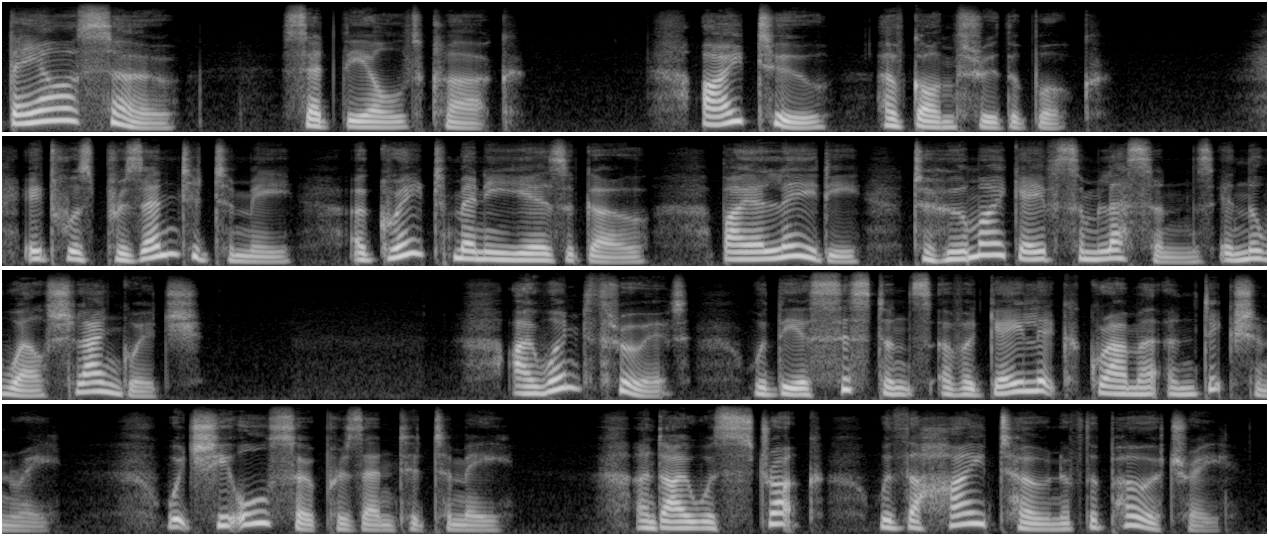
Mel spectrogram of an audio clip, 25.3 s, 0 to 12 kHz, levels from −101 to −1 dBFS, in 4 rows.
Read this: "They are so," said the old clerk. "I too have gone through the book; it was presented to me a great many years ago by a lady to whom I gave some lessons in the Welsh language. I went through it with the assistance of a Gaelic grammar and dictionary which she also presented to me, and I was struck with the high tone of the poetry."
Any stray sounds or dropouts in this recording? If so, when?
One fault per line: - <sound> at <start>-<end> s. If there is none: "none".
none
